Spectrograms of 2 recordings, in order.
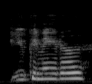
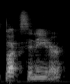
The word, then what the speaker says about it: buccinator: nator buxin nator looks like it should be pronounced buccinator or Bator it's buxin nator and here's where it is it's a deep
